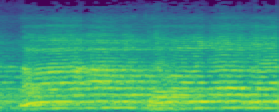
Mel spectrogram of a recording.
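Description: Male voices chanting mantras: a phrase starts just after the opening with a rising note that settles into a held pitch, with a steady low held note beneath.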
